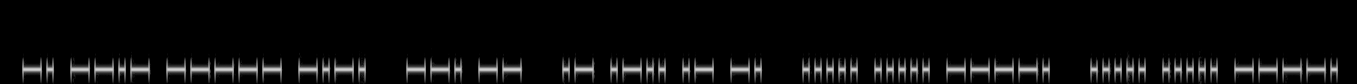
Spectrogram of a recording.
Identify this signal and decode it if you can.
Morse code, heard as a keyed tone, about 18 wpm, 700 Hz. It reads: NQ0C GM ALAN 559 559
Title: SOTA QSO Practice 20wpm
